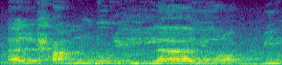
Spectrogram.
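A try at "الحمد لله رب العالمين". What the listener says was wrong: لام کو باؤنس کرنا، اس پہ قلقلہ کرنا نہیں بند ہو رہا، تو آپ ان کے سلیبل بنا لیں، رب اسٹے کر کے عالمین، پھر اس وقفے کو کلوز کرتے جائیں، رب العالمین،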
